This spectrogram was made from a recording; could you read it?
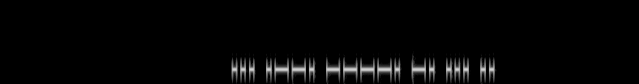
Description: Morse code, heard as a keyed tone, about 28 wpm, 700 Hz. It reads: SP9NSI
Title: DXCC-100 Call Signs - 6 Characters - Repeated 2x - 28wpm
